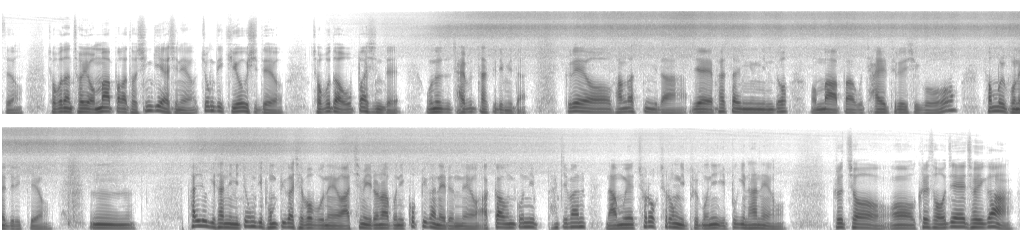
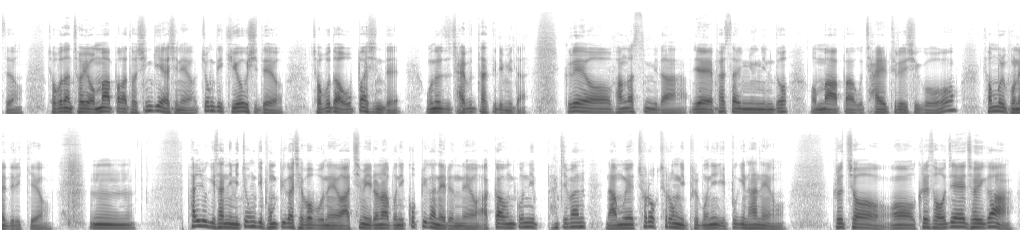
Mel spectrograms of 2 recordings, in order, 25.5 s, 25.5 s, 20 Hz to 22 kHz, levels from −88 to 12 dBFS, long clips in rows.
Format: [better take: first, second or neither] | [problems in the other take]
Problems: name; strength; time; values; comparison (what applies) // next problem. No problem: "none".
second | hiss; noticeable; throughout; 10 dB below the speech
